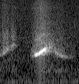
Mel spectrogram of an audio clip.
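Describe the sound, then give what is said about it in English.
A pet bird whistles a single clear note that swoops upward and then slides back down, like a wolf whistle, preceded by a fainter rising whistle. No one talks. “Can I get a wolf whistle out of you?”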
